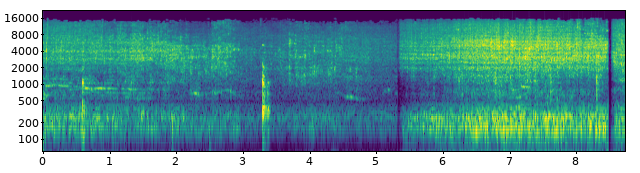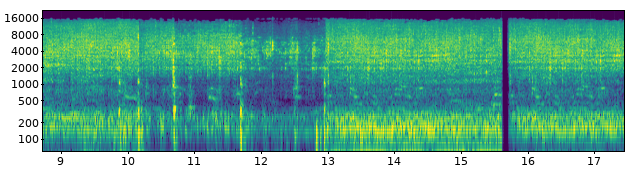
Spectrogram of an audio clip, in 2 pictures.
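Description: Beef steak frying with garlic in a pan, a steady sizzle, with asparagus spears frying alongside it later on. The sizzle breaks off and resumes a few times and is louder from about five seconds in.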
